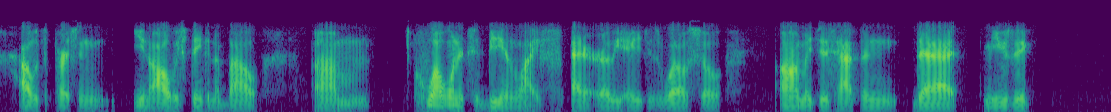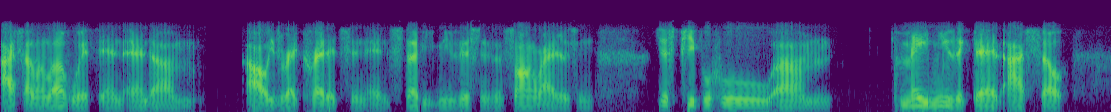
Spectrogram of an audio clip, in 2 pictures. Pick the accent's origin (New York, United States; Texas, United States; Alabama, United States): New York, United States; I'm from New York, Queens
